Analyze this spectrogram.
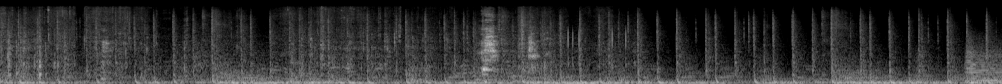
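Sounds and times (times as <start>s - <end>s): action music with low pulse: 0.0s - 10.0s.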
